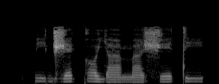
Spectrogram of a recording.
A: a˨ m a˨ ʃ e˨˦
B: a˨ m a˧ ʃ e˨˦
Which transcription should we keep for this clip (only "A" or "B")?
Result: A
